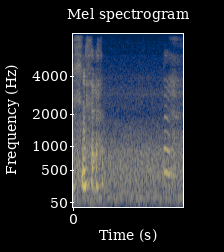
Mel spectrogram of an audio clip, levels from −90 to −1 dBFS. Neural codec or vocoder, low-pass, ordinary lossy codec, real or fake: none; none; none; real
